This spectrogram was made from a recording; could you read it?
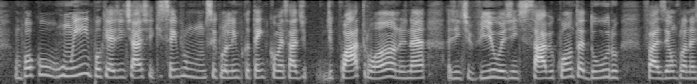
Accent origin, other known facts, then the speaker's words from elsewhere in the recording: Rio de Janeiro, Brazil; Eu sou carioca, né, como todo mundo já percebeu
